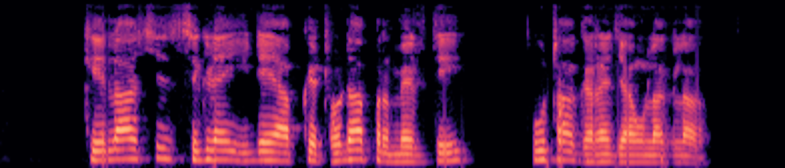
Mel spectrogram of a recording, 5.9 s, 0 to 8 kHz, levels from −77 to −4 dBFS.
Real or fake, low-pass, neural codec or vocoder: real; 7.2 kHz; none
